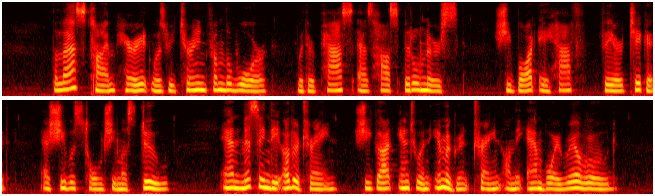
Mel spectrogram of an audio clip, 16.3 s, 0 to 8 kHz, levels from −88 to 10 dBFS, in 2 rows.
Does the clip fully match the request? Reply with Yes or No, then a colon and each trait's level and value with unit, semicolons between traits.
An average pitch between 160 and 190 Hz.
Yes: medium, 185 Hz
